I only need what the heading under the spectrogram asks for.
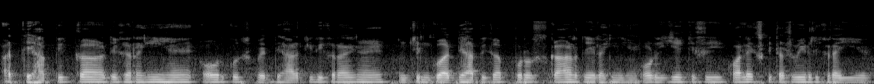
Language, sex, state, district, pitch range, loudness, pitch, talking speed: Hindi, male, Bihar, Darbhanga, 105-110 Hz, -20 LUFS, 110 Hz, 180 wpm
